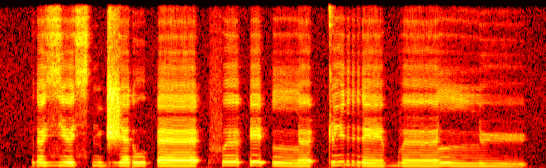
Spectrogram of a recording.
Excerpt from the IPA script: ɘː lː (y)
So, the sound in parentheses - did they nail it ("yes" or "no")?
yes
